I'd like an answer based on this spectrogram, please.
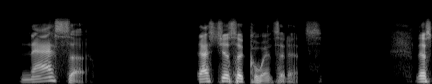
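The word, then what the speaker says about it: נסע: And first, notice that the Hebrew word translated as journeyed is the Hebrew word pronounced nasa.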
